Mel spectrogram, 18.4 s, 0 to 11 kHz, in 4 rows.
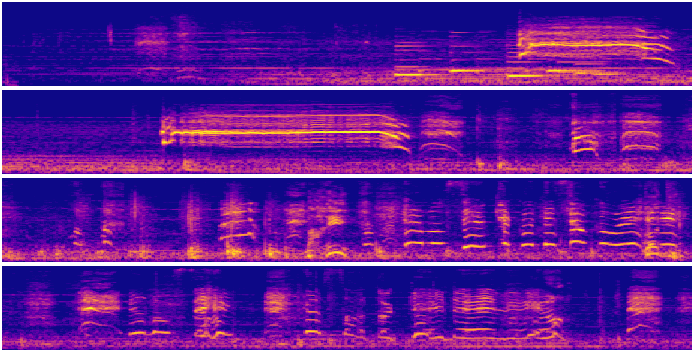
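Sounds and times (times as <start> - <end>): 
speech: 2.6 - 3.0, 15.9 - 17.7
woman screaming: 3.4 - 4.5, 5.7 - 7.4
woman's breathless cries and gasps: 7.1 - 12.2, 13.4 - 16.0.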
